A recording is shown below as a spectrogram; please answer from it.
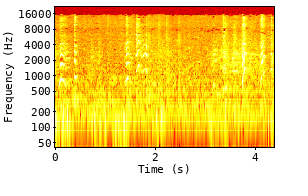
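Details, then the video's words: Baby monkey's hungry cries for milk: a few brief, high, bent whimpers in small groups over a rumbling low background noise. "Baby monkey hungry milk crying so loudly to ask milk."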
